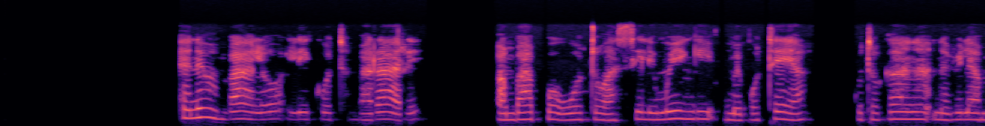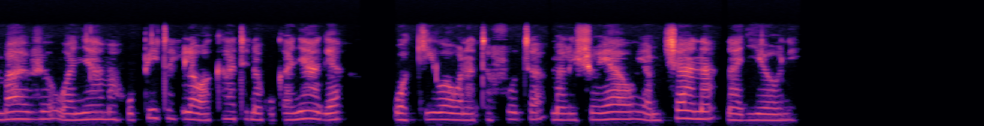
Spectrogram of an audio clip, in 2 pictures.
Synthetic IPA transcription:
ɛnɛɔambalɔlikɔtʰambaɾaɾi | ambapɔwɔtɔwaːsilimwiŋɡiumɛpɔtʰɛa | kutɔkananavilɛambavjɔwaɲamahupitakilawakatinakukaɲaɠa | wakʰiwawanatafutamaliʃɔjaɔjam̩t͡ʃananaʄiɔni

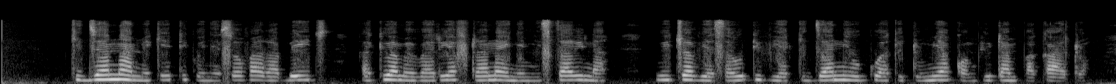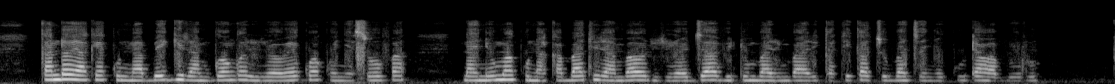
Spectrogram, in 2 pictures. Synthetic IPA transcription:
kiʄanaːmɛkɛtikwɛɲɛsɔfaɾaɓɛd͡ʒ | akiwaːmɛvaɾiafu̥ɾanajɛɲɛmistaɾina | vit͡ʃwavjasautivjakiʄanihukuakitumiakɔmpjutam̩pakatɔ | kandɔjakɛkunaɓɛɡiɾam̩ɠɔŋɡɔliliɔwɛkwakwɛɲɛsɔfa | naɲumakunakaɓatiɾaːmbaɔliliɾɔʄaːvitumbalimbalikatikat͡ʃuɓat͡ʃɛɲɛukutawaɓuɾuː

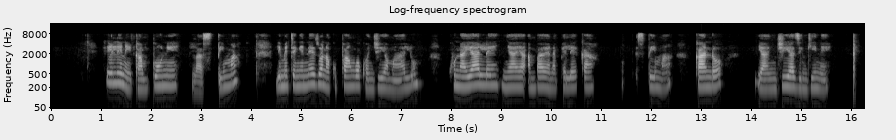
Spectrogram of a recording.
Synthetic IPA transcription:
hilinikampuni | la̰stima | limɛtɛŋɡɛnɛzwanakupʰaŋɡwakwand͡ʒiamaːlumu | kʰunajalɛɲajaʔambajɔjanapɛlɛka | stima | kandɔ | jand͡ʒiaziŋɡinɛ

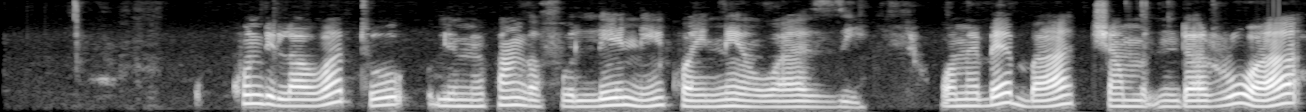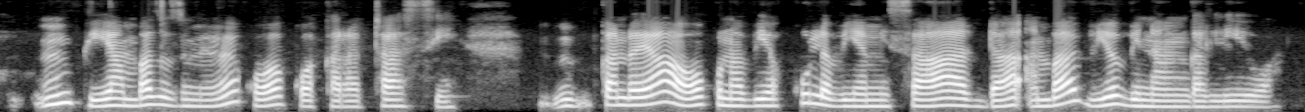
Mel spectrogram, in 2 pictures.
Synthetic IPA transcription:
kundilawatʰulimɛpaŋɡafulɛnikwaɛnɛɔwazi | wʔamɛɓɛɓat͡ʃadaɾuam̩piaːmbazɔzimɛwɛkwakwakaɾatʰasi | kandɔjaɔkunaviakulavjamisaaɗaambavjɔvinaːŋɡaliwa

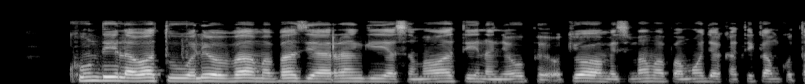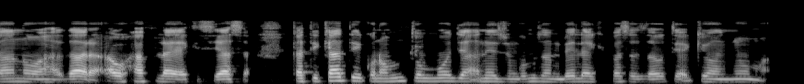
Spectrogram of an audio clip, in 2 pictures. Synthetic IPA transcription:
kʰundilawatuwaliɔvaːmavazijaɾaŋɡijasamawatinaɲɛupɛwa̰kiwawamɛsimamapamɔʄakatikam̩kutanɔwahaðaɾa̰ʔauhaflajaki̥siasa̰katikatikunam̩tum̩mɔʄaa̰najɛzuŋɡum̩zambɛlɛjaki̥pasazautia̰kiwaɲuma̰

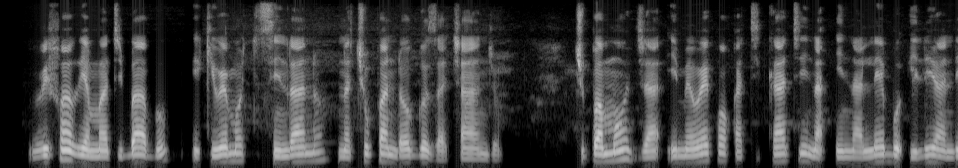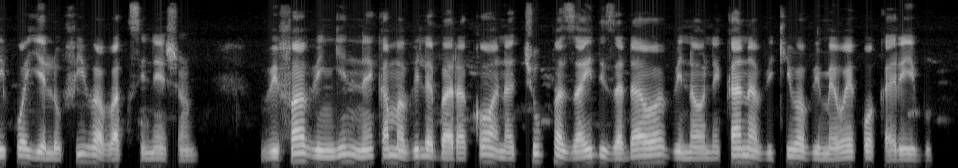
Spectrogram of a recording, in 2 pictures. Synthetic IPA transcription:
vifaːvjamatiɓaɓu | ikiwɛmɔsindanɔnat͡ʃupandɔɠɔzat͡ʃand͡ʒɔ | t͡ʃupamɔʄaʔimɛwɛkwakati̥katinainalɛɓuʔilijɔandikwajɛlɔfivavaksinɛʃɔn | vifaːviŋɡinɛkamavilɛɓaɾakɔanat͡ʃupazaiɗizaɗawavinaɔnɛkanavikiwavimɛwɛkwakaɾiɓu

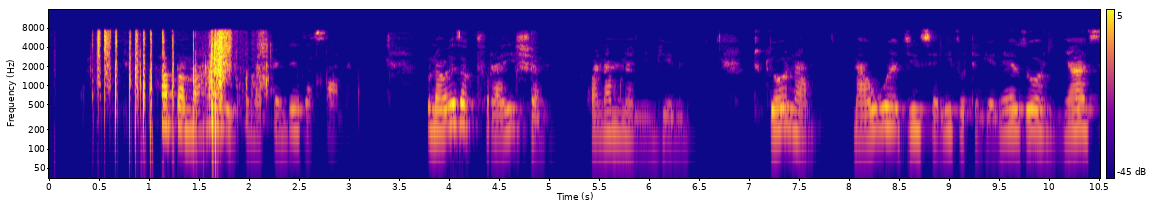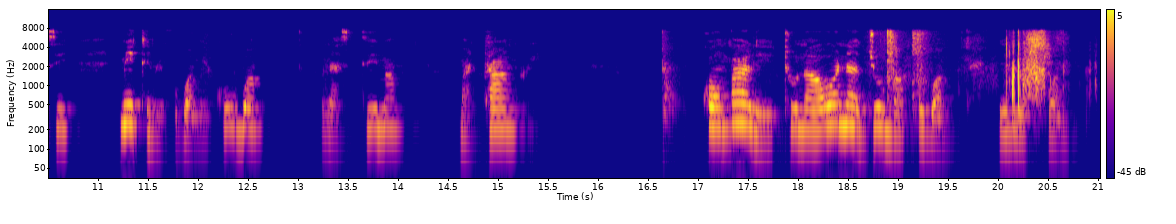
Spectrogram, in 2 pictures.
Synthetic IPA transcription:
hapamaɦalitunapɛndɛzasana | kunawɛzaku̥fuɾahiʃa | kwanam̩naɲiŋɡinɛ | tu̥kiɔna | mauɛʄinsijalivjɔtɛŋɡɛnɛzwaɲasi | mitimikuɓwamikuɓwa | unasi̥tima | matʰaŋɡ | kwaumbalitunaɔnaʄumbakuɓwa | ililɔkuaɲa

